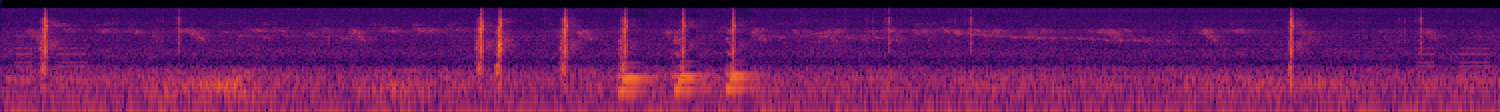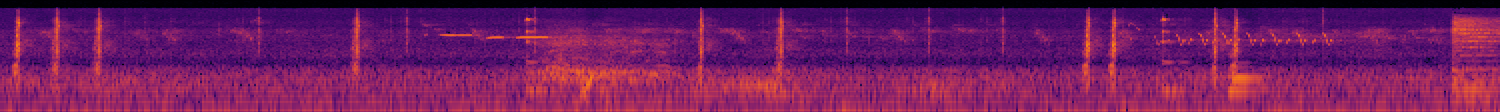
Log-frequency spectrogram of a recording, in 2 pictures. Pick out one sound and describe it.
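Playing cards flick into place with short, crisp clicks.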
